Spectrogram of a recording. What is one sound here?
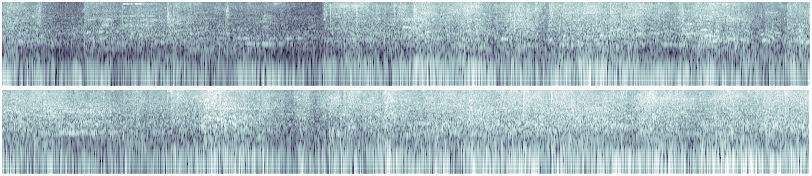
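Magic blasts and clashing blows crackle and burst in a busy battle.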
